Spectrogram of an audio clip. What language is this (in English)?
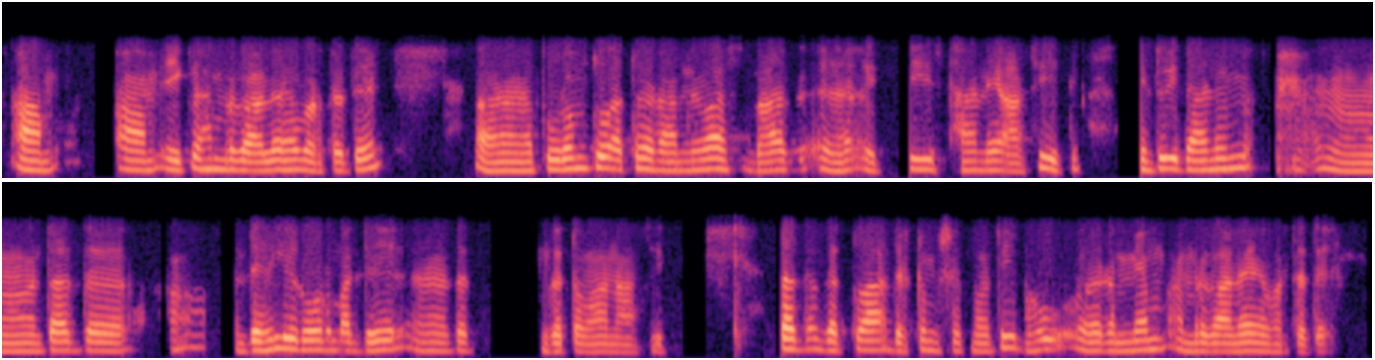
Sanskrit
